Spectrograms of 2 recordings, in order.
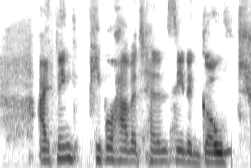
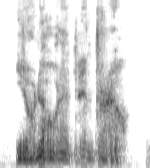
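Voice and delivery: very low, grumpy, grumbling put-on voice; 8 semitones lower than usual. Comparing themself to Batman in conversation, mock-grumpy Batman impression. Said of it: "That's a good impression".

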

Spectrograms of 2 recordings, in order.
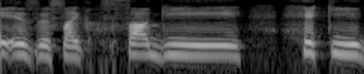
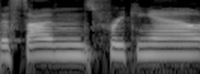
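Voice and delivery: plain

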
